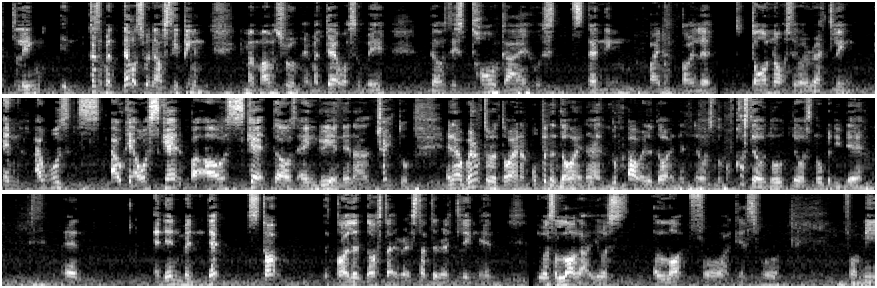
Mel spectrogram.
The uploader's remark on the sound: This recording was done in his car while we were driving around.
